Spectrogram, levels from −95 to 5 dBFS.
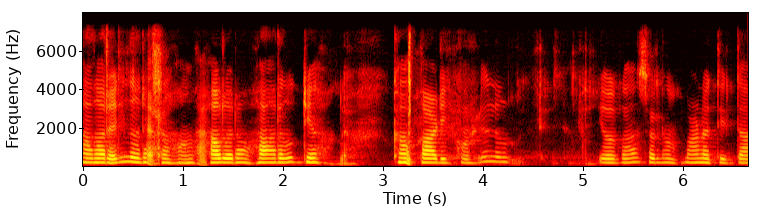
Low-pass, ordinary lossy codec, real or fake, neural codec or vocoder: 7.2 kHz; none; fake; autoencoder, 22.05 kHz, a latent of 192 numbers a frame, VITS, trained on one speaker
